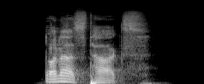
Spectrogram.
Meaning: genitive singular of Donnerstag
- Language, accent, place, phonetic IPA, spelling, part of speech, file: German, Germany, Berlin, [ˈdɔnɐstaːks], Donnerstags, noun, De-Donnerstags.ogg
